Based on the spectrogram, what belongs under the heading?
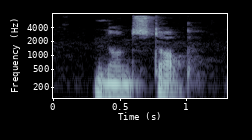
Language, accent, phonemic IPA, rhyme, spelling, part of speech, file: English, Southern England, /ˌnɒnˈstɒp/, -ɒp, nonstop, adjective / adverb / noun, LL-Q1860 (eng)-nonstop.wav
- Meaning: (adjective) 1. Without stopping; without interruption or break 2. Describing a point mutation within a stop codon that causes the continued translation of an mRNA strand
